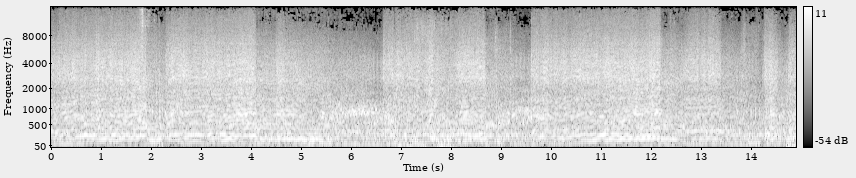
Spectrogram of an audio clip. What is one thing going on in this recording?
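A racing car engine in a driving game revs hard as it accelerates and shifts gears.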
